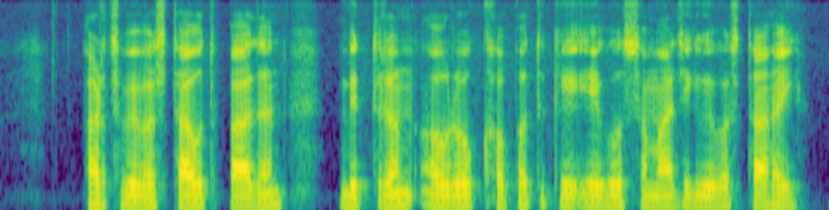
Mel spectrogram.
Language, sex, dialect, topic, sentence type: Magahi, male, Southern, banking, statement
